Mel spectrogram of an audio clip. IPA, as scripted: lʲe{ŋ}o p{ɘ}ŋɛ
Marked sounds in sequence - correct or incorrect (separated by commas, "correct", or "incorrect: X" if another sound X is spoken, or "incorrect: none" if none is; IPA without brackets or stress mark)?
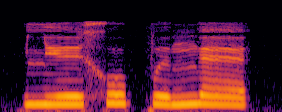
incorrect: x, correct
